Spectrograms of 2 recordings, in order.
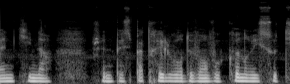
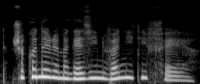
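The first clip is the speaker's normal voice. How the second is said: higher, lightly voiced woman; a hint of a proud woman; Clémentine's voice; 10 semitones higher, 3 dB louder than usual. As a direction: lift into her haughty tone. Man voicing woman in dialogue.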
